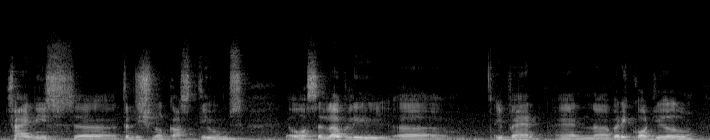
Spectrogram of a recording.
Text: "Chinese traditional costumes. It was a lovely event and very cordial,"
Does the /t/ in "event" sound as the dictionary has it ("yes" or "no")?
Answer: yes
